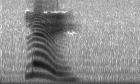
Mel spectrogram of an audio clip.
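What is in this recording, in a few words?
"lei", Mandarin pinyin, fourth tone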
